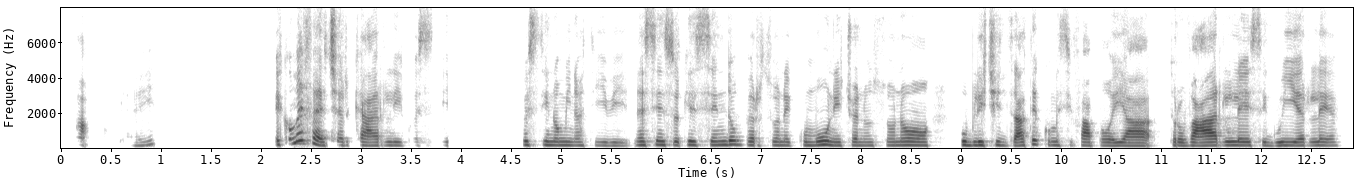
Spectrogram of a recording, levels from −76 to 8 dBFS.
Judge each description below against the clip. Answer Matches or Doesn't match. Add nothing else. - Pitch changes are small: Matches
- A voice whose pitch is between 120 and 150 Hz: Doesn't match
